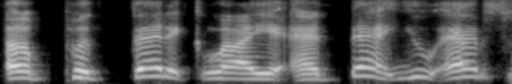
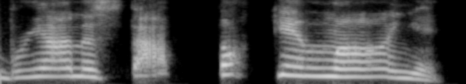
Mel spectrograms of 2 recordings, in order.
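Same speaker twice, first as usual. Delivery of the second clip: quoted cursing out; 4 semitones higher, slower than usual. Retold or imitated. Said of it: "She said".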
